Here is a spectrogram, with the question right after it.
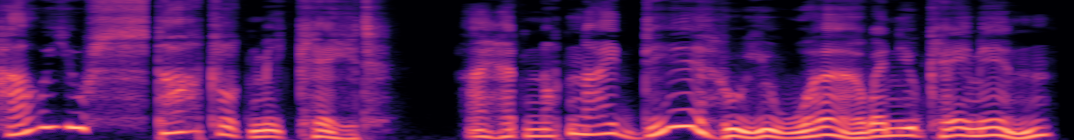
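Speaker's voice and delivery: a hint of a surprised friend; lightly voiced wife recognising Kate; wife's voice. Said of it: "said my wife".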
